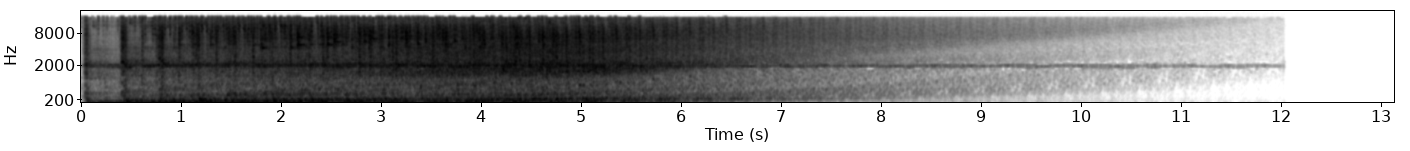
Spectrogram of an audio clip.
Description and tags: Borg Rise
This could be used for a spacecraft, cyborg movement, etc.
